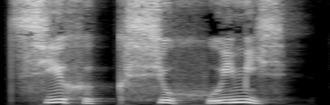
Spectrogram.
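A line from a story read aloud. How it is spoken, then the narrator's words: Growling. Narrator (Russian): зарычал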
